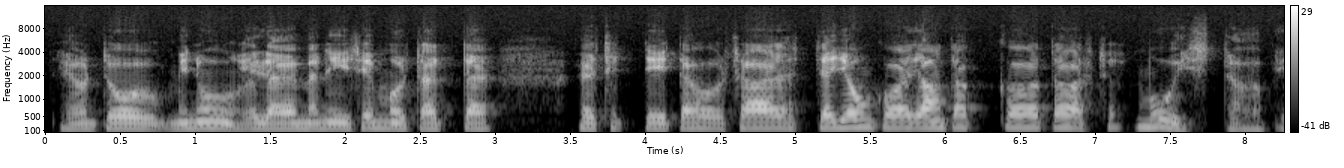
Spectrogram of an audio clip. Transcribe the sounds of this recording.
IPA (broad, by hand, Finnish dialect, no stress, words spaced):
se on tuo minu elæˑmæni semːostɑ etːæ et sitː ei tɑho sɑːjɑs sitːe joŋku ɑjɑn tɑkːɑː tɑːs ste muistɑːpi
